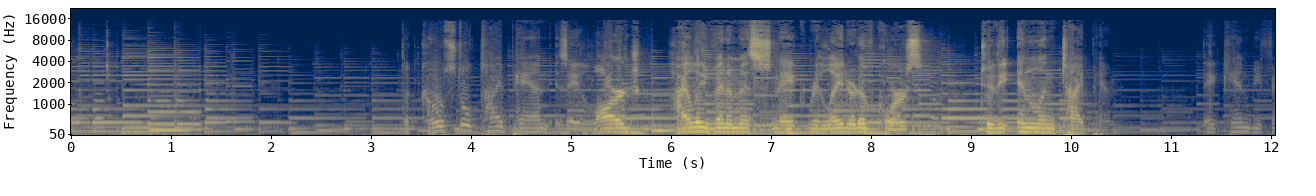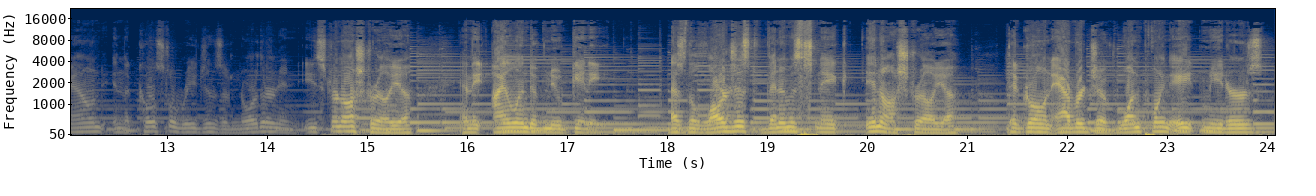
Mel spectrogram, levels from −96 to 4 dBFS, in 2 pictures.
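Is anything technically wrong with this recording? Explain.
Yes. There is zipper noise during four level changes. The level drops from 1.04 to 1.84 s and rises from 4.84 to 5.64 s, each by about 15 dB, at around five steps a second. It falls from 10.0 to 10.4 s and climbs from 14.36 to 14.88 s, each by about 20 dB, much faster. The gain jumps in coarse 3 dB steps with no smoothing. Each jump clicks, so the moves sound ticked or zipped.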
